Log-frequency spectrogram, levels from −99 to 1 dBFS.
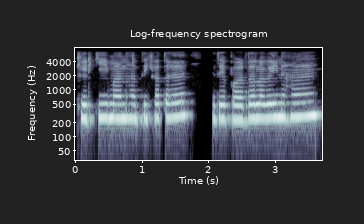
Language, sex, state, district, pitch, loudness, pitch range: Surgujia, female, Chhattisgarh, Sarguja, 250 Hz, -17 LUFS, 245-260 Hz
